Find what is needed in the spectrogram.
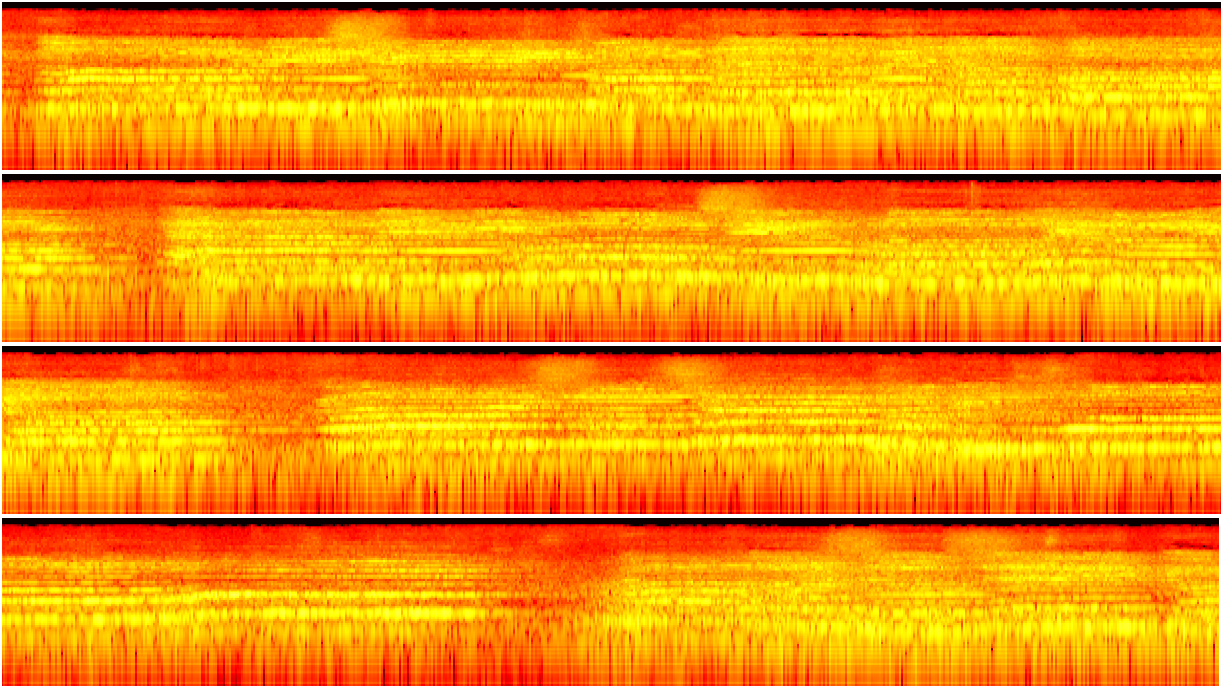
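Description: A choir singing a hymn in long sung phrases, with a brief break about every eight or nine seconds.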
